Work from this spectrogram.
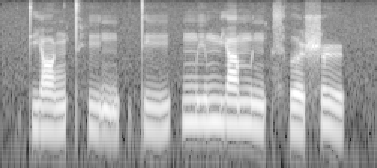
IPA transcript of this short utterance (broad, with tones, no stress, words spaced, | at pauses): t̪jɑ˨˦ŋt̪ʰḭ˨˩ŋ | t̪i˨˦ | mi˦mjä˦mi˨ŋt͡sʰɹ̩˨˦ ʂɻ̩˥˨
